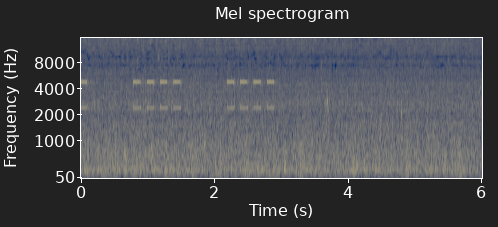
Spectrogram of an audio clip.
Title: Bosch Serie6 WASH+DRY 7/4 KEEPS BEEPING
